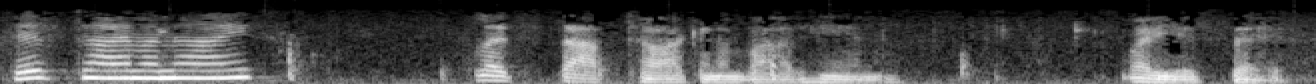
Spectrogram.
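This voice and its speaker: An actress playing a bitter, flirtatious, hard-drinking wife in a radio noir drama, languid and evasive. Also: female voice, extremely low pitch, huge pitch swings, a little slow, slight background noise, exaggerated voice. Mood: sultry, teasing. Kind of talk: 1950s radio noir acting. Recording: dull vintage radio recording.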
